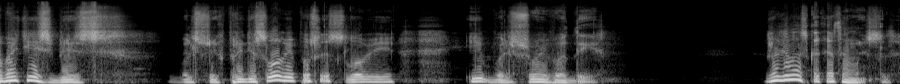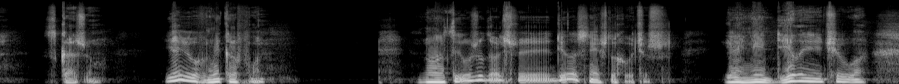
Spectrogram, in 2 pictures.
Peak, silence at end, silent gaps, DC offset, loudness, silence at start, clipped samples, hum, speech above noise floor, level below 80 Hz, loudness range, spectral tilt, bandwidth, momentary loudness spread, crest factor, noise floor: -2 dBFS; 0 s; none; under 0.1%; -17 LUFS; 0 s; under 0.1%; none; 56 dB; -46 dBFS; 4 LU; -5 dB/octave; over 20 kHz; 18 LU; 16 dB; -73 dBFS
